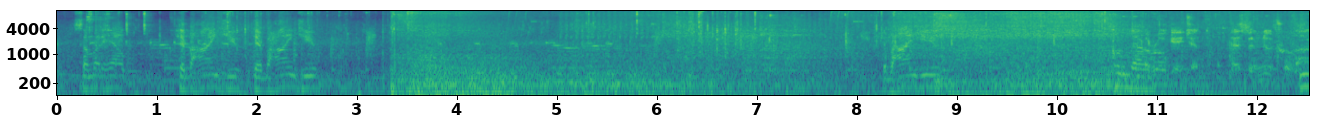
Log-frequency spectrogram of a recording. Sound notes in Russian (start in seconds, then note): 3.3 бум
